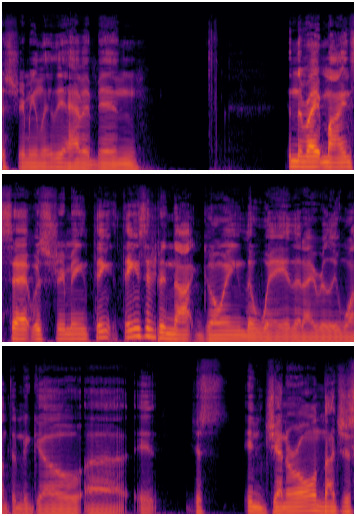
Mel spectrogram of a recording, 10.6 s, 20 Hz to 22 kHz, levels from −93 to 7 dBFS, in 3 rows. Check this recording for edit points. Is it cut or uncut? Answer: cut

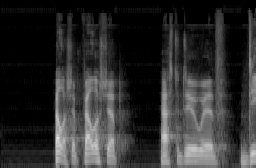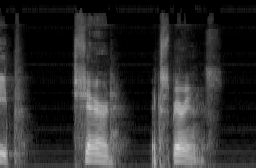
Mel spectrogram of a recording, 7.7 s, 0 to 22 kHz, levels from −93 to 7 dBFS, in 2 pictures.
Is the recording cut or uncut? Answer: uncut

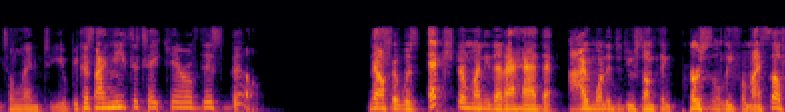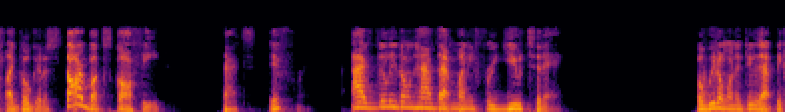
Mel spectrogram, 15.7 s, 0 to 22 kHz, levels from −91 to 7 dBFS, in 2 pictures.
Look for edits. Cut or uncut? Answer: cut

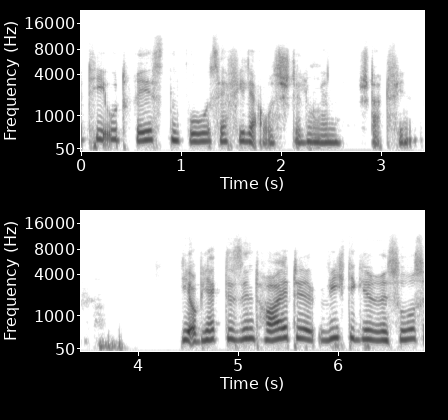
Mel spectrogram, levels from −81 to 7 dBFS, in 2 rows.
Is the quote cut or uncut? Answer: cut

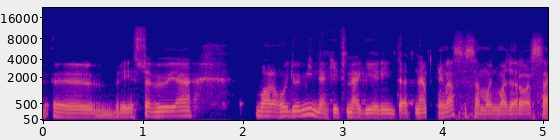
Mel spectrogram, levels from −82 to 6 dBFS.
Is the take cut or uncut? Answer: cut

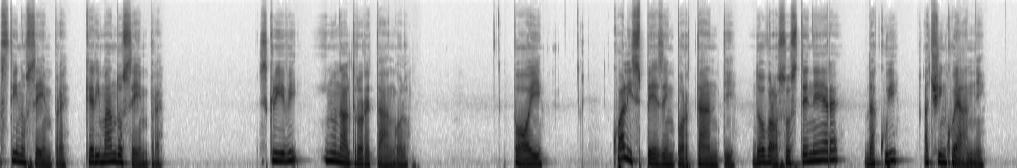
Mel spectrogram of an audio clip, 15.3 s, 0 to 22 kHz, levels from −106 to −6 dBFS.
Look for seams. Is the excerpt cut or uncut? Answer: uncut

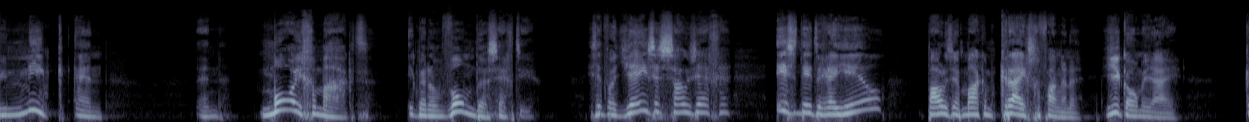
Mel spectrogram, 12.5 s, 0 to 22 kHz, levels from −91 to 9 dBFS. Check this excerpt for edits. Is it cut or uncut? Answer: cut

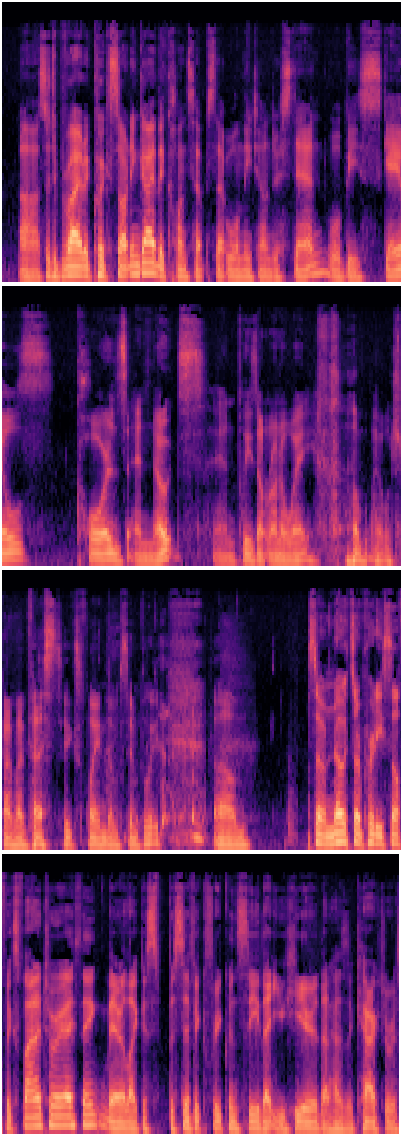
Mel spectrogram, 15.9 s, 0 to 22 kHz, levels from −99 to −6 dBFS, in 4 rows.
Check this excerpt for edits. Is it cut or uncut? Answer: cut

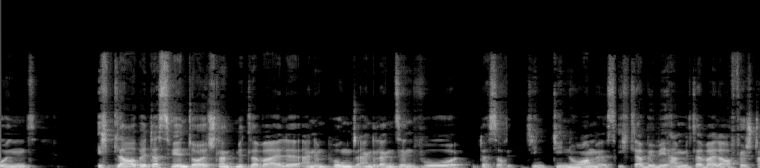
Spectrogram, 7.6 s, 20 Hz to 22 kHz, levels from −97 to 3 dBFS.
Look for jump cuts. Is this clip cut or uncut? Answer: cut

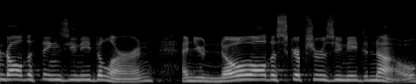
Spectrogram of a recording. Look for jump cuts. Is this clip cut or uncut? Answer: uncut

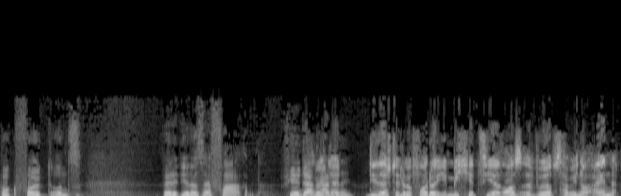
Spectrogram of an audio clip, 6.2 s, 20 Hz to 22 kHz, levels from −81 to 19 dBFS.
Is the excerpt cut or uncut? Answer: uncut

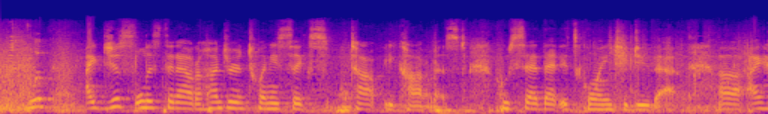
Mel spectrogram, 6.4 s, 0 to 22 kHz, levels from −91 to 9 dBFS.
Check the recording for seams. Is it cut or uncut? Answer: uncut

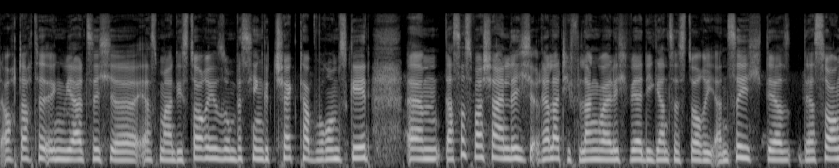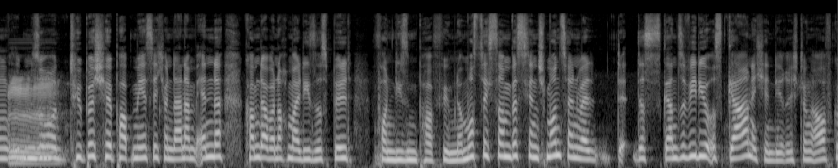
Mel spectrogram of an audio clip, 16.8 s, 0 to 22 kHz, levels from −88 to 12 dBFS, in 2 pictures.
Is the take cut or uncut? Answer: uncut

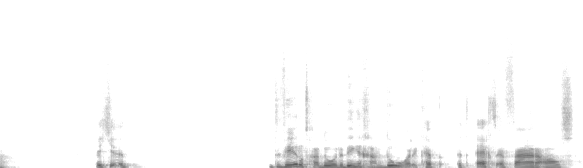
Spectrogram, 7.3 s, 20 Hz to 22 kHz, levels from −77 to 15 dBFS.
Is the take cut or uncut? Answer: uncut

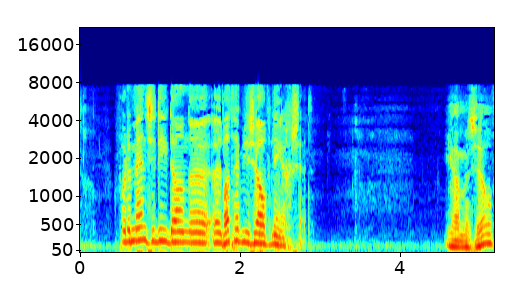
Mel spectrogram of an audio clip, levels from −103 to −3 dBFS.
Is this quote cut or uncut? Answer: cut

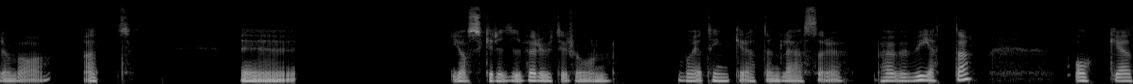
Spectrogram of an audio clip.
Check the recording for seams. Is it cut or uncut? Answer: uncut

